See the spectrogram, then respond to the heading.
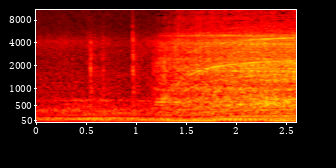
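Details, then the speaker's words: Maspion hand mixer, previously very rough-sounding, after rebuild: spins up to a steady, even high-pitched hum with no rattle or scraping; normal motor run. "sudah mantul teman-teman jadi teman-teman dapat bedakan ya antara yang sebelum dirombak tadi dengan yang sudah dirombak ini"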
